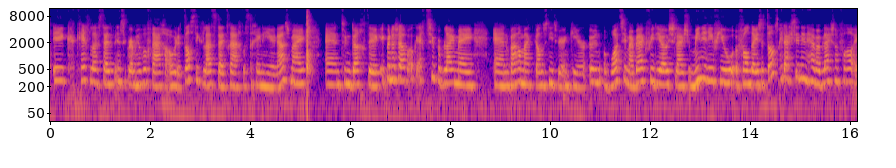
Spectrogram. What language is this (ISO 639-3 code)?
nld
